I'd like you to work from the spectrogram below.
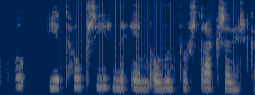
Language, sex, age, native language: Icelandic, female, 11, Icelandic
